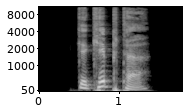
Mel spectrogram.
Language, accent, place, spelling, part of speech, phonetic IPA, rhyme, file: German, Germany, Berlin, gekippter, adjective, [ɡəˈkɪptɐ], -ɪptɐ, De-gekippter.ogg
- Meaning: inflection of gekippt: 1. strong/mixed nominative masculine singular 2. strong genitive/dative feminine singular 3. strong genitive plural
